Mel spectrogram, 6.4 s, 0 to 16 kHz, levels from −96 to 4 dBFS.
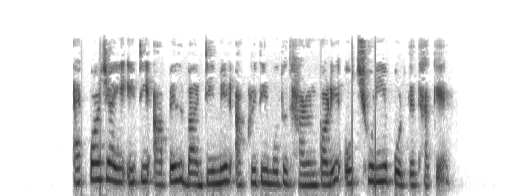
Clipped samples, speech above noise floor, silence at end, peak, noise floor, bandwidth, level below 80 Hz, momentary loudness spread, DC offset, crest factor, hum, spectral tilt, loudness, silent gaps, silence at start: under 0.1%; over 73 dB; 0.8 s; -2 dBFS; under -90 dBFS; 7.8 kHz; -58 dBFS; 6 LU; under 0.1%; 16 dB; none; -4.5 dB/octave; -17 LUFS; none; 0.9 s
